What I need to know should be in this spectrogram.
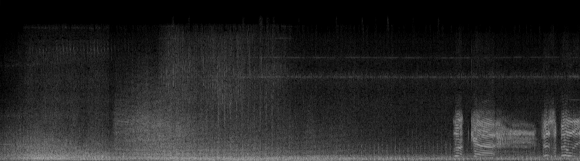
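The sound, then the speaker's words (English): Aircraft engine drone as a plane flies at night over dark, snow-capped mountains, a dense, loud rumble that holds level and unbroken for nearly nine seconds. “It circles round and then travels into the night. With its taillights flashing, it flies over vast, dark, snow-capped mountains. In the cockpit are Bob and the man he was talking to in the medical centre.”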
